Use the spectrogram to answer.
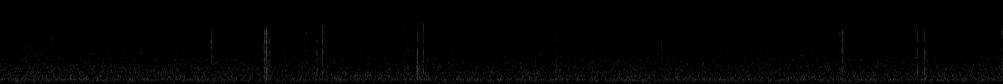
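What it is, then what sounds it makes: Rubber hockey puck. Long nails tap and scratch the flat face and edge of a solid black rubber hockey puck held over a jersey. About ten brief, bright clicks come in scattered clusters over a quiet, steady hiss, each dying away almost instantly.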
